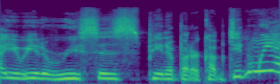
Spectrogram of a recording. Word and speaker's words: Reese's: It's Yeah, it's Reese's. Like it rhymes with pieces, not Reese's Pieces.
